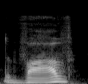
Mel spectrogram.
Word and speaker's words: Vav: Now, I saw a very interesting comment on YouTube by a scholar who was saying it should be pronounced Vav because most Jews pronounce it that way. There's some Jews who have Arabic as their native language who pronounce it Waw. But he says, no, it should be Vav, so I'm going to take his word for it.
